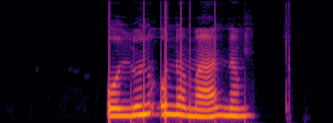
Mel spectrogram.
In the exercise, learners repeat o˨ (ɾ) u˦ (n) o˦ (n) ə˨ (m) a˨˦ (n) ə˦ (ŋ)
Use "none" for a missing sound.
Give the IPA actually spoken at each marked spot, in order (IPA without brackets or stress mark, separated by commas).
l, n, n, m, n, m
